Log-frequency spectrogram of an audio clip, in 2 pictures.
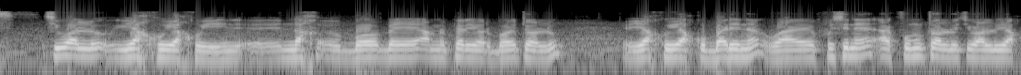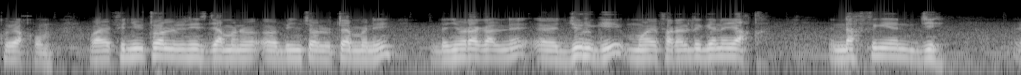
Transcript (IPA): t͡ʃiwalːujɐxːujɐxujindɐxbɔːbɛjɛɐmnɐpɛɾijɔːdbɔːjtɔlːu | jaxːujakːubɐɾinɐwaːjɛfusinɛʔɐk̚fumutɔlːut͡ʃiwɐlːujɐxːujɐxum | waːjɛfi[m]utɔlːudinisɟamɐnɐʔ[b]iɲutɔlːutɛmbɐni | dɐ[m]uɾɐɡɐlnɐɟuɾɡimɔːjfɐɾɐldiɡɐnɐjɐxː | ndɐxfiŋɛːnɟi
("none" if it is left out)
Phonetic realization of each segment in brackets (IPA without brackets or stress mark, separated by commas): ɲ, b, ɲ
